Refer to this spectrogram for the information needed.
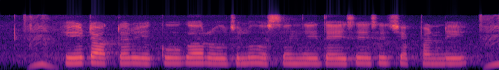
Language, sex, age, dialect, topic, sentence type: Telugu, female, 25-30, Southern, agriculture, question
